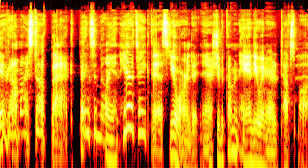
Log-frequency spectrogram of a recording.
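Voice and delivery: shrill, loud, bad voice with swinging pitch. Playing the game, the speaker voices a character's lines in a bad Toad voice. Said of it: "That is not a good Toad voice".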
